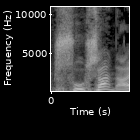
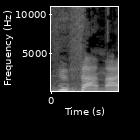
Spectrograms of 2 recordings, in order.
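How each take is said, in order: First: The first consonant is a plain hissing s. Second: The first consonant is a lisped th sound. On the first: "on a dit Susana" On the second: "Ça, c'est la Z"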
